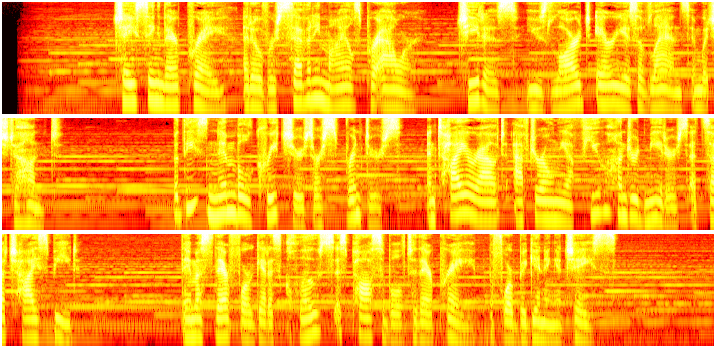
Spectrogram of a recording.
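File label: Norwegian dokumentar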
